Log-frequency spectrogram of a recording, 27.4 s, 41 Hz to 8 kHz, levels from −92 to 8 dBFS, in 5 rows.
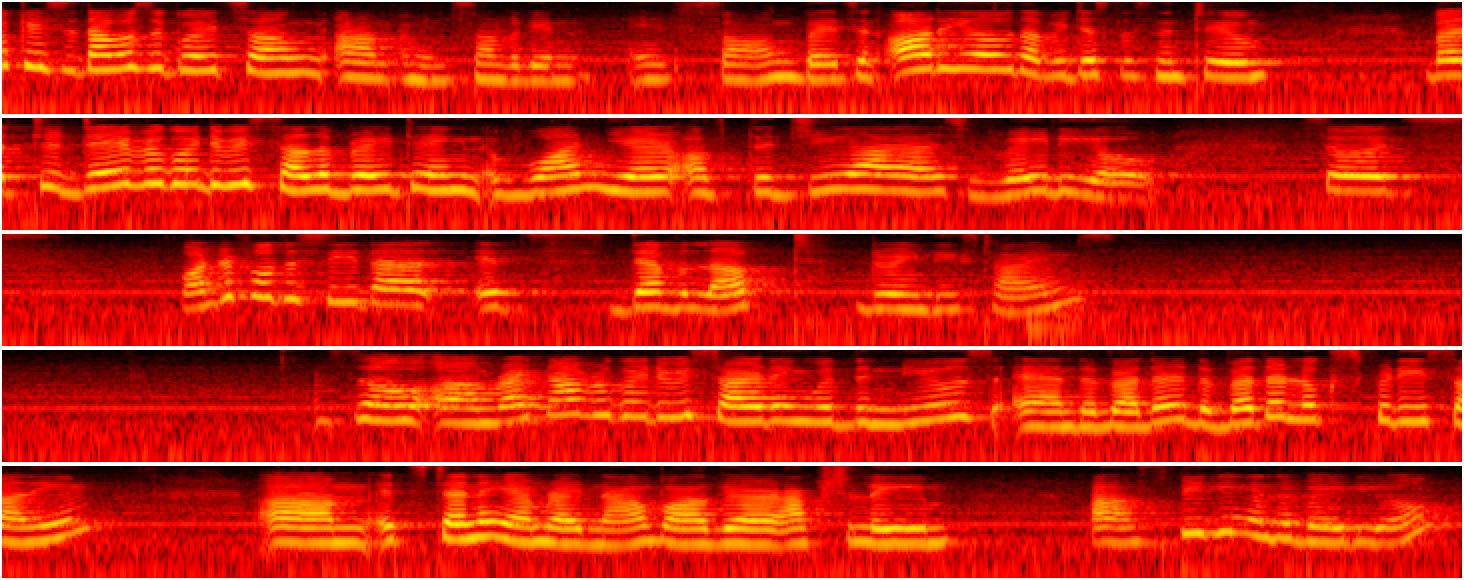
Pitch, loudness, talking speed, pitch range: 255 Hz, -32 LUFS, 180 wpm, 225-295 Hz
